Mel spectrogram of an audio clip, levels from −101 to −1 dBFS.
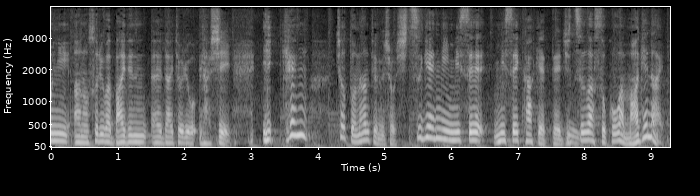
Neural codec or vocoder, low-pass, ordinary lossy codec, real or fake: none; none; none; real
